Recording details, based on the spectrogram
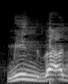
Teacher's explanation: ثم النون إذا التقت بحرف واحد تقلب ميما وتخفى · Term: القلب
